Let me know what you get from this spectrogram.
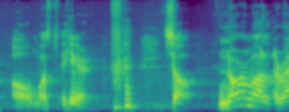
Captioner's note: chuckling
